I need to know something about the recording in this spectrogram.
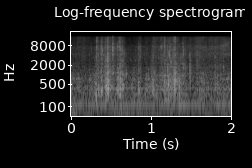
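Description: Plastic snack wrappers crinkling as they are handled, a dense run of irregular crackles.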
